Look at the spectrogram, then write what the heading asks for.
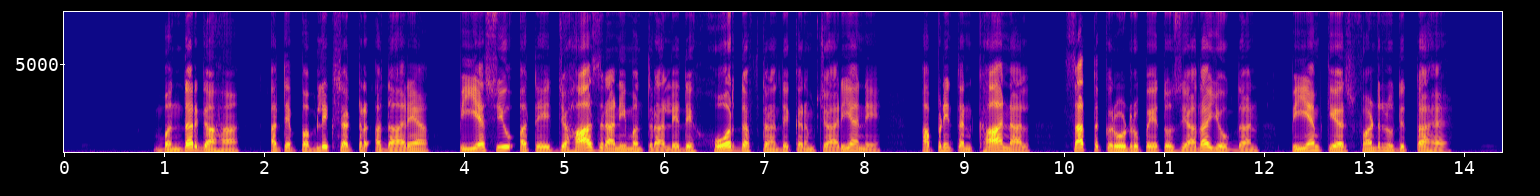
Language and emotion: Punjabi, neutral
